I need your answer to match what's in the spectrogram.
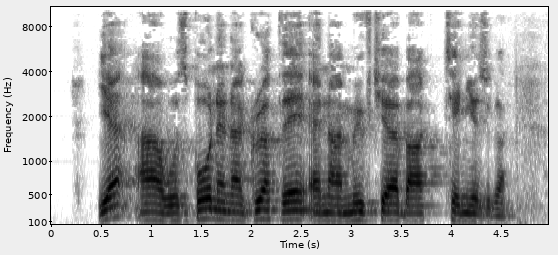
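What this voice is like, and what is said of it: South African accent. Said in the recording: “I haven't lost my accent... you sound very South African”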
